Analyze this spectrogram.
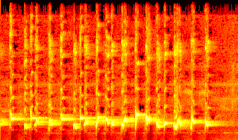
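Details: Continuous rolling song of a sooty-headed bulbul meant to provoke other bulbuls into singing, a chain of short liquid whistled notes wavering up and down, steady and unbroken.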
